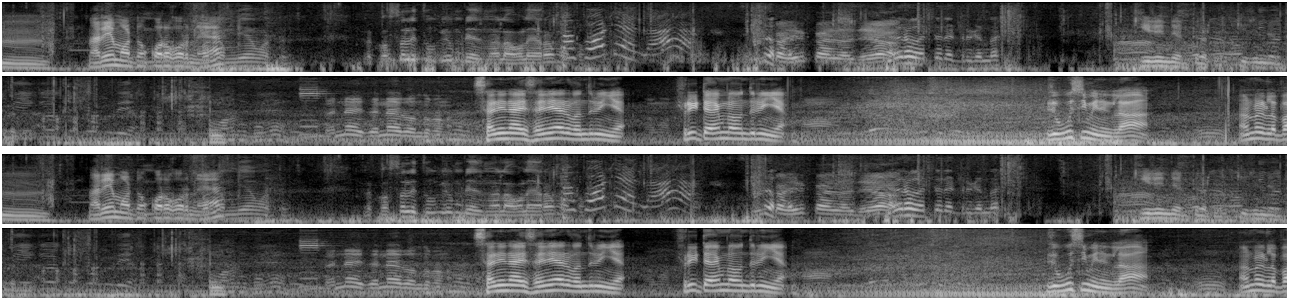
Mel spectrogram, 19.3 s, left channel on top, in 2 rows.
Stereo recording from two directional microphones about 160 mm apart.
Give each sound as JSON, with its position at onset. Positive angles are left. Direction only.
{"t": 0.0, "sound": "sheep", "side_deg": -15}
{"t": 0.6, "sound": "speech", "side_deg": -15}
{"t": 0.9, "sound": "speech", "side_deg": 0}
{"t": 3.0, "sound": "speech", "side_deg": 30}
{"t": 4.2, "sound": "speech", "side_deg": 65}
{"t": 5.8, "sound": "speech", "side_deg": -15}
{"t": 6.5, "sound": "speech", "side_deg": -40}
{"t": 8.4, "sound": "speech", "side_deg": -10}
{"t": 10.2, "sound": "vehicle", "side_deg": 30}
{"t": 11.2, "sound": "speech", "side_deg": -15}
{"t": 16.0, "sound": "vehicle", "side_deg": -60}
{"t": 16.8, "sound": "vehicle", "side_deg": -45}
{"t": 17.4, "sound": "speech", "side_deg": -20}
